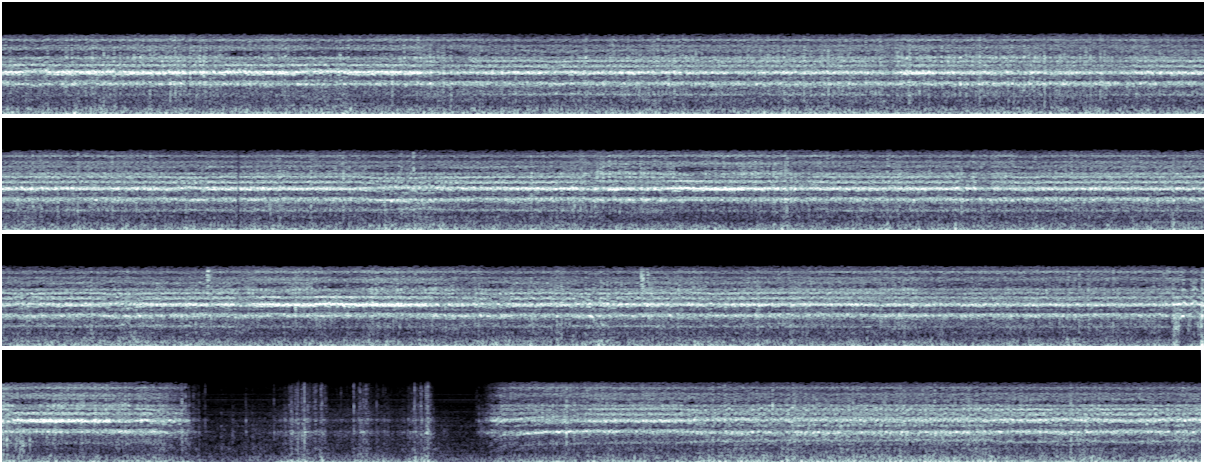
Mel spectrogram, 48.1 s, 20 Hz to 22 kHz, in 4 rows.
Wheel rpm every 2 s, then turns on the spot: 160, 160, 160, 160, 160, 160, 160, 160, 160, 160, 160, 160, 160, 160, 160, 160, 160, 160, 140, 20, 80, 160, 160, 160.
38-40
